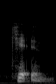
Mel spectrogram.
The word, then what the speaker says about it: kitten: word, we might make it very soft, like kitten. Kitten. 有点 k 往外，然后 n 是往内收 kitten 这样子。So that's a very common pronunciation of words like that, like little, okay?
